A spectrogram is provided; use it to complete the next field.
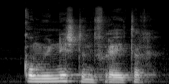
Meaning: a fanatical anticommunist
- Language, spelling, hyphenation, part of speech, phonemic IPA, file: Dutch, communistenvreter, com‧mu‧nis‧ten‧vre‧ter, noun, /kɔ.myˈnɪs.tə(n)ˌvreː.tər/, Nl-communistenvreter.ogg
